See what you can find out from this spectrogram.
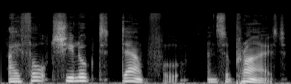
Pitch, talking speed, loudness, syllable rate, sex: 130 Hz, 145 wpm, -18 LUFS, 4.5 syllables/s, male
